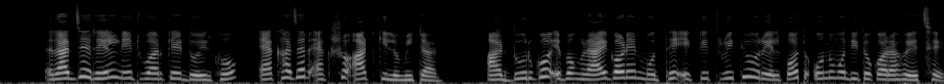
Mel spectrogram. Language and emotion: Bengali, neutral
